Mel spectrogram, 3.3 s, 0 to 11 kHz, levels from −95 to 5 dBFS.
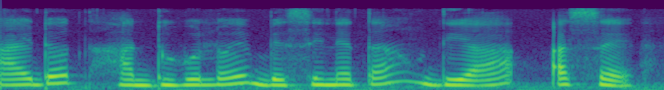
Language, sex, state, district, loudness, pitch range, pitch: Assamese, female, Assam, Kamrup Metropolitan, -16 LUFS, 200-230 Hz, 205 Hz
